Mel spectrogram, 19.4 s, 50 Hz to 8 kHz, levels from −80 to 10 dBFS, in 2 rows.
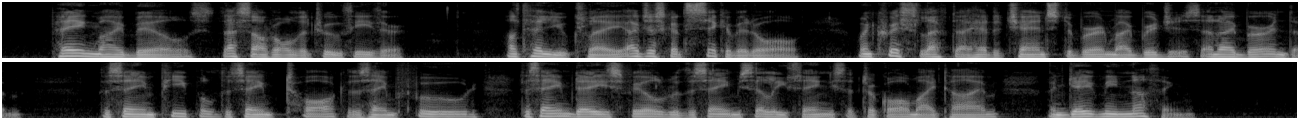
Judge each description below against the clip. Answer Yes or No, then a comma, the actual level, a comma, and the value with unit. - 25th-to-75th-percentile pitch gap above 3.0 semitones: No, average, 2.7 semitones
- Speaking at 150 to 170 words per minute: No, average, 190 wpm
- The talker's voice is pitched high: No, low, 120 Hz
